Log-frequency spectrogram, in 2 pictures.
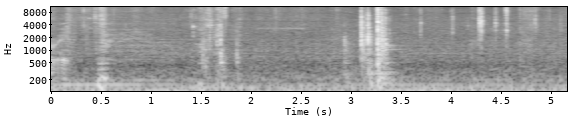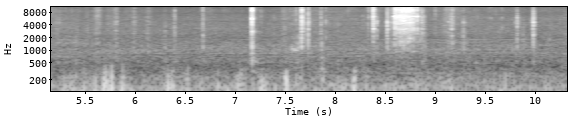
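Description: Light metallic clicks and clinks of a spark plug socket and extension being turned by hand and handled as a spark plug is threaded into the engine, with a brief louder rattle near the end. A steady low hum runs underneath.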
